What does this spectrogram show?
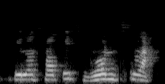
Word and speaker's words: Philosophisch grondslag: Philosophisch grondslag.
